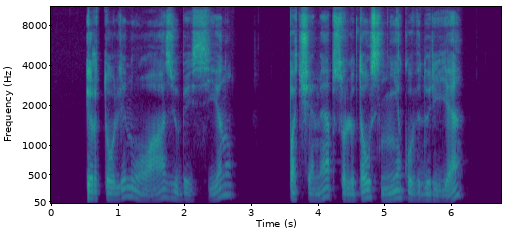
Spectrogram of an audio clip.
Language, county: Lithuanian, Marijampolė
